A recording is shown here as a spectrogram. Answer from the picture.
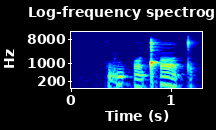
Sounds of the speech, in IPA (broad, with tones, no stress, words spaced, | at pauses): kṵ˧n qʷĩ˩ǃʰã˥˩t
